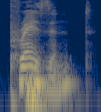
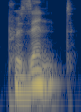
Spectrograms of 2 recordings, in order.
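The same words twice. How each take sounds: First: The stress is on the first syllable. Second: The stress is on the second syllable. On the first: It is a noun: a gift. "If you stress the first syllable" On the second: It is a verb: to give or to host a show. "But if you stress the second syllable"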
